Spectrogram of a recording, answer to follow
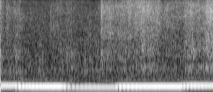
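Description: Offertory music on an organ: a single line of smooth held notes, stepping down in pitch and then back up, between fuller chords.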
